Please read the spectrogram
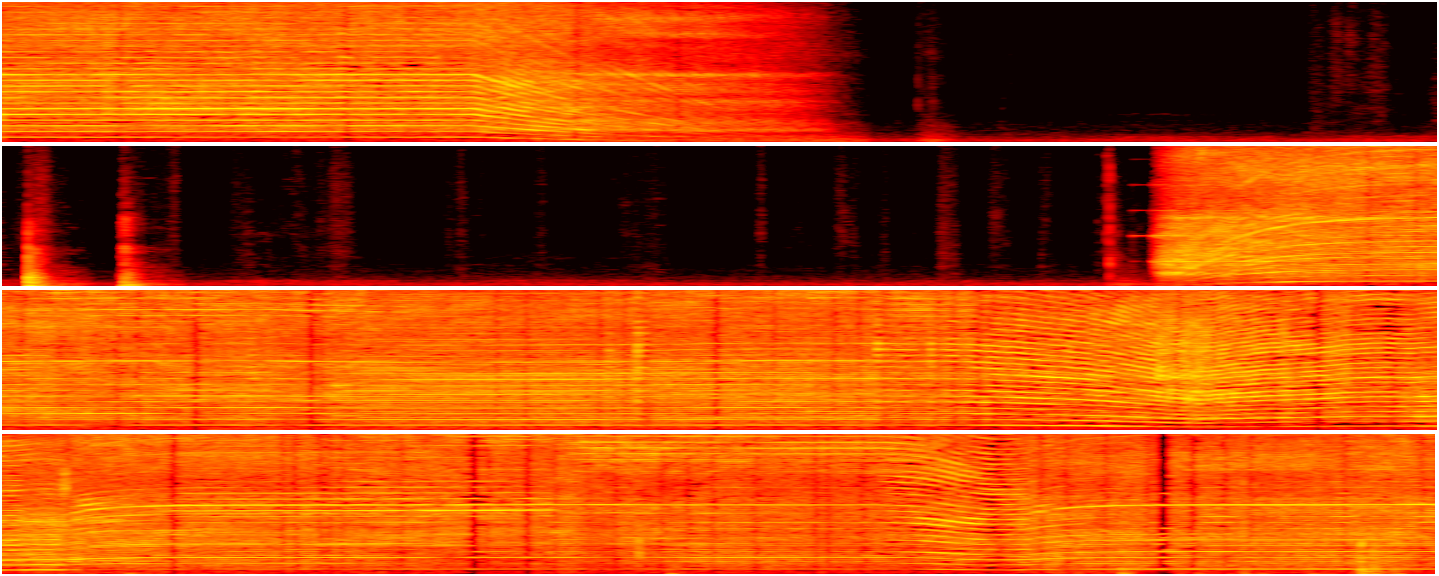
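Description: Small handheld rotary tool with a grinding bit, its motor running with a high whine, then switched off and spinning down to a stop. After a pause with two clicks it is switched on again and spins up, the pitch sagging twice as the bit is pressed into the work.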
